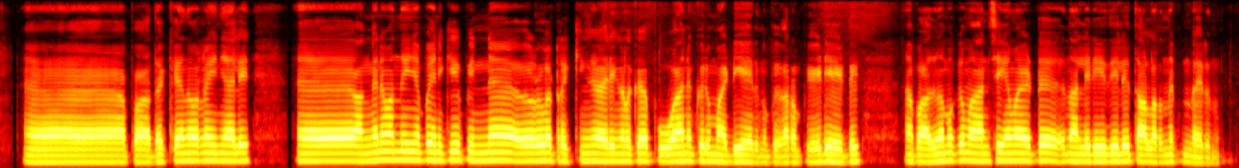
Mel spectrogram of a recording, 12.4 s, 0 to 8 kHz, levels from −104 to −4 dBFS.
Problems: none marked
